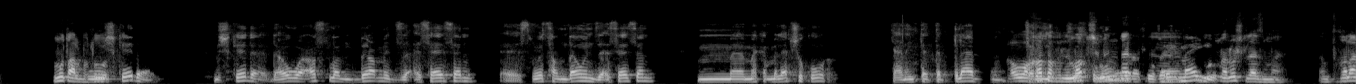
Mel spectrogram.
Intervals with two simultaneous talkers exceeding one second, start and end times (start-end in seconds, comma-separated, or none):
10.2-12.2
